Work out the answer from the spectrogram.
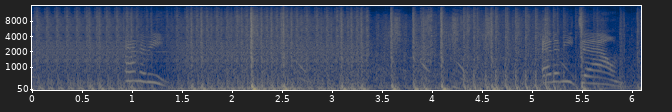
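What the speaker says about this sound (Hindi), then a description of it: "और गाइस इसने फायर भी की।" An M416 assault rifle fires in PUBG Mobile Lite: rapid automatic bursts of crisp shots, close and loud, broken by brief gaps and mixed with sweeping tonal game sounds.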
